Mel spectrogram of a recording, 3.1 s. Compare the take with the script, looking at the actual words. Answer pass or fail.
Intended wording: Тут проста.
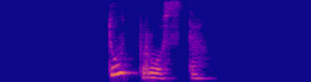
pass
